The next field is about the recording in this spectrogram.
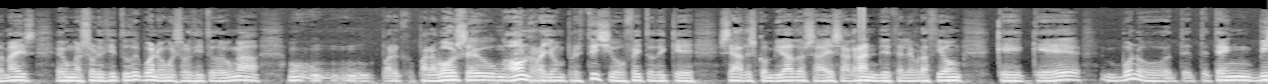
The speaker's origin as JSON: {"language": "Galician", "region": "Galicia", "country": "Spain", "said": "Como decimos galegos, algo que paga a pena darse conta"}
